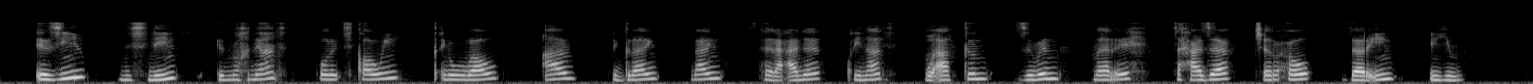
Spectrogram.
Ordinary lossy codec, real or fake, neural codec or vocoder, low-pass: AAC, 32 kbps; fake; autoencoder, 22.05 kHz, a latent of 192 numbers a frame, VITS, trained on many speakers; 7.2 kHz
